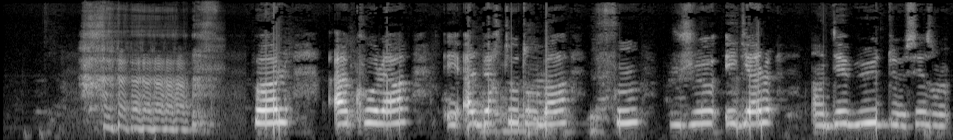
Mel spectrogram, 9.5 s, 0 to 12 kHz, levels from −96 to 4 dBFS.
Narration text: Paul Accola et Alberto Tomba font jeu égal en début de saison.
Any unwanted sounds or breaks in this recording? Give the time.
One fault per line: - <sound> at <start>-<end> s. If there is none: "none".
- laugh at 0.8-2.3 s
